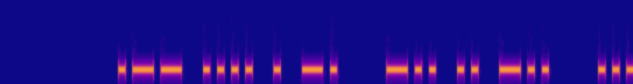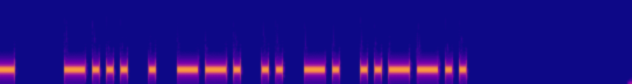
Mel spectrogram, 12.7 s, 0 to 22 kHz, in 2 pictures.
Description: Morse code, heard as a keyed tone, about 17 wpm, 700 Hz. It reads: WHEN DID U BEGIN?
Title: Sentences from Top 300 Words and Abbreviations 17wpm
